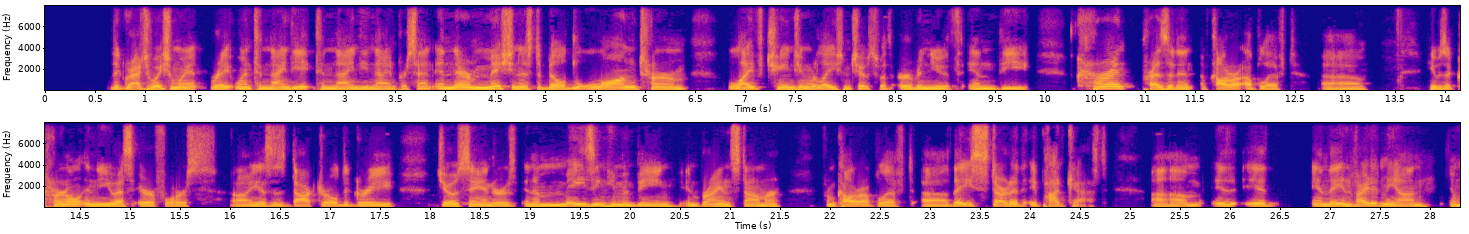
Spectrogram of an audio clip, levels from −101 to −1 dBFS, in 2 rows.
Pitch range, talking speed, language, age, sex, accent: 105-130 Hz, 150 wpm, English, 40-59, male, American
